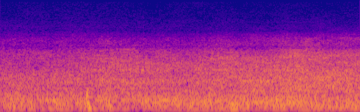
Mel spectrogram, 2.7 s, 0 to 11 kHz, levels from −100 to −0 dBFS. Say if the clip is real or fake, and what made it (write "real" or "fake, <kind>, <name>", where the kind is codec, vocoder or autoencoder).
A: fake, codec, DAC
